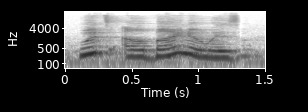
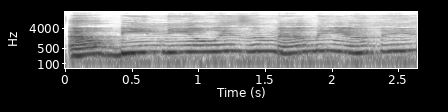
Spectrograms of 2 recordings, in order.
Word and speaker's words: albinism: What's albinoism? What's albinism?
